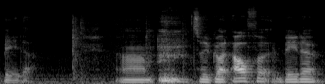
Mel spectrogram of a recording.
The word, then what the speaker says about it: beta: might also use beta I think some people pronounce it Vita I call it beta so we've got alpha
